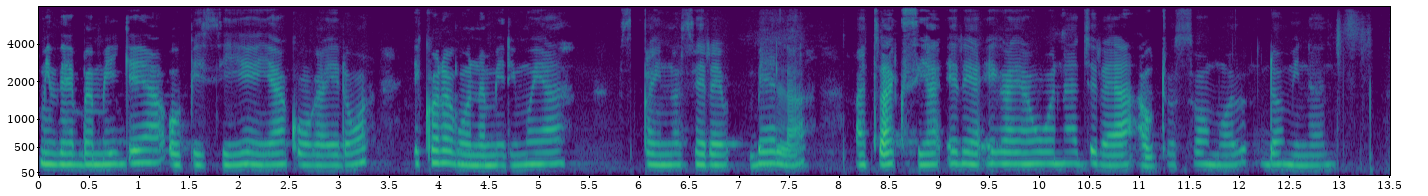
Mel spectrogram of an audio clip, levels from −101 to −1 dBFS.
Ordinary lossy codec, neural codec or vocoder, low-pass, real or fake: none; none; none; real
